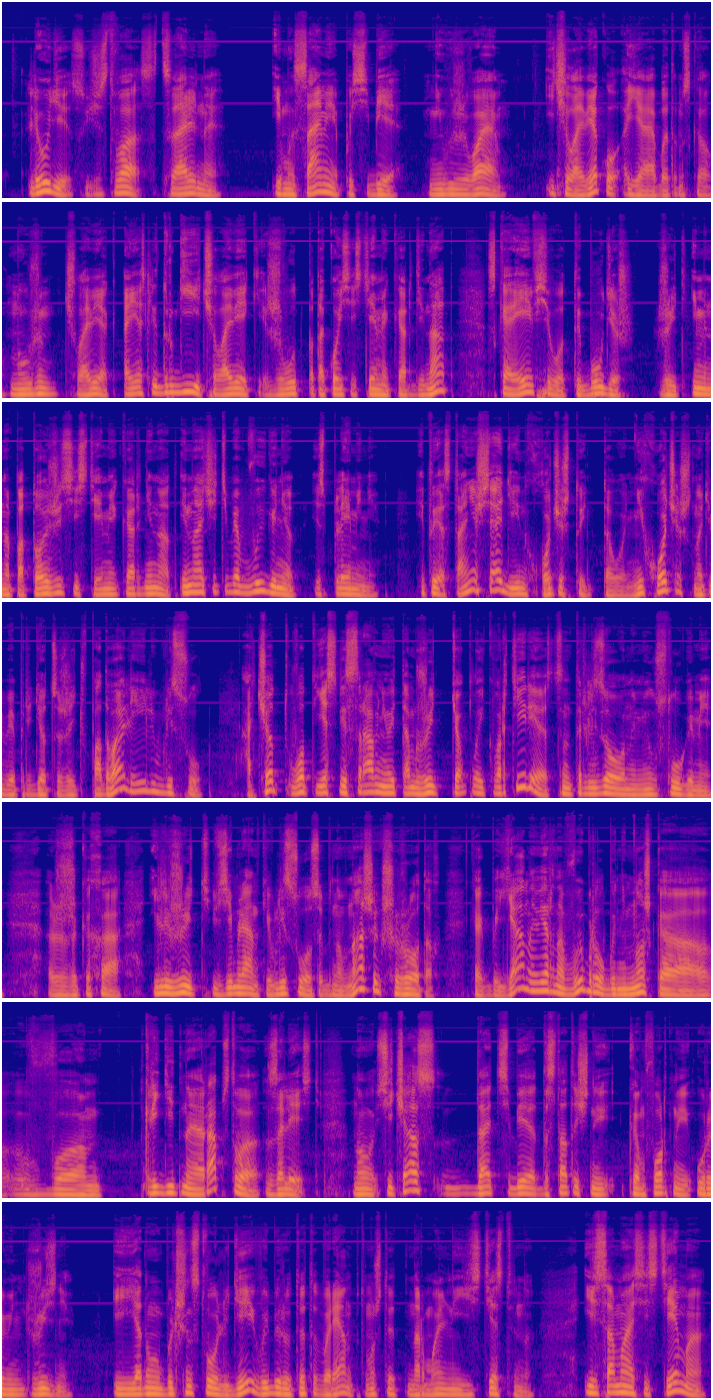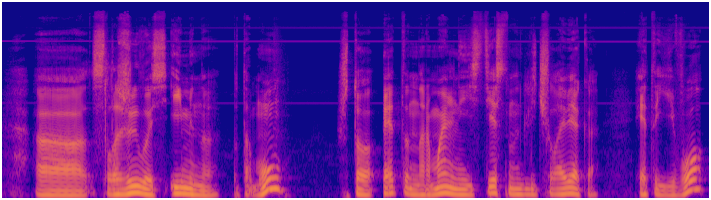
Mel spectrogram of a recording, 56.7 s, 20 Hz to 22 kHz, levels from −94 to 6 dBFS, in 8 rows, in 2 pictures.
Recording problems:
high-pitched whine; faint; throughout; 9.5 kHz, 35 dB below the speech

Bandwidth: 18 kHz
